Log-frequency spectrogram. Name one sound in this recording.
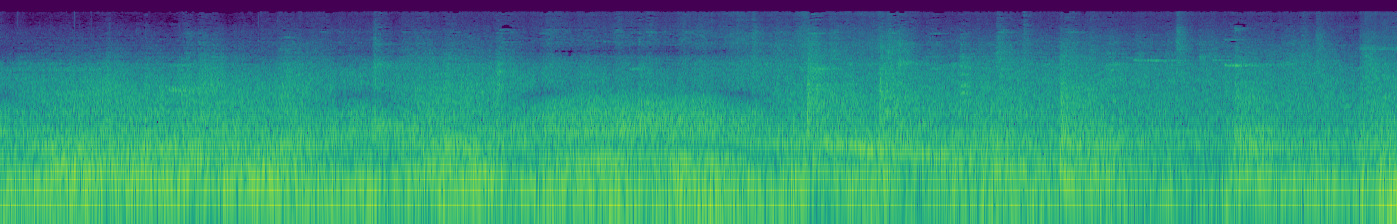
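A subway train rumbles loudly into an echoing underground station.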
